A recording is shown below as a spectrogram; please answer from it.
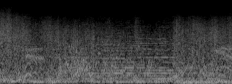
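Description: Cartoon fight sound effects, crashes and impacts, over an action music score.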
